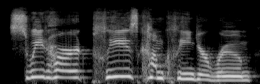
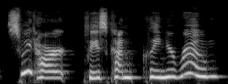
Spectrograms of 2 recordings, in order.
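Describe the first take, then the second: First: It is said in an exasperated tone with a huff. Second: It is said in a calm, pleasant tone.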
